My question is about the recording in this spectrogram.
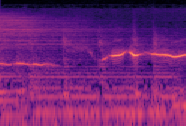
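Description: A whistled melody line over quiet, sustained backing chords in a rock song. The whistling is faint at first, then comes in louder about one and a half seconds in, gliding up to a higher note.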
